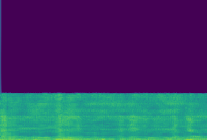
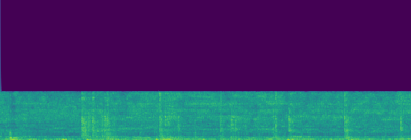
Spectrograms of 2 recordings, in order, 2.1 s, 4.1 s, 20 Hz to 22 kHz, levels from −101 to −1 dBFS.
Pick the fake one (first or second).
first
